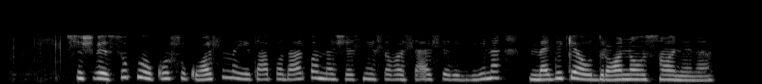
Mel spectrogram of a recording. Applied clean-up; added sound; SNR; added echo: none; none; none; none.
